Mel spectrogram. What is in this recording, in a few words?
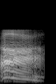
"Nooo", Africaan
